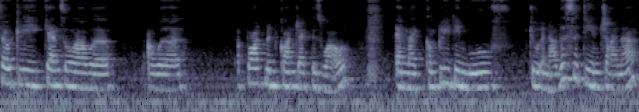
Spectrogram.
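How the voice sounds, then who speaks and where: Somewhat breathy speech, broken by long, frequent pauses, carries audible room echo. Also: woman, medium pitch for a woman, ordinary pitch variation, fairly slow pace. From South Africa, East London. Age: 30s. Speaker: vlogger. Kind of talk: casual chat. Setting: indoors, raining outside.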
